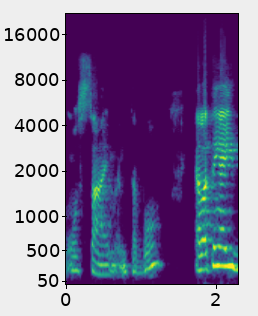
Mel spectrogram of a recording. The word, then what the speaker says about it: Simon: eu não tinha te perguntei como que se pronuncia o seu nome depois você me corrige o Simon Simon tá bom ela tem aí 10 anos de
